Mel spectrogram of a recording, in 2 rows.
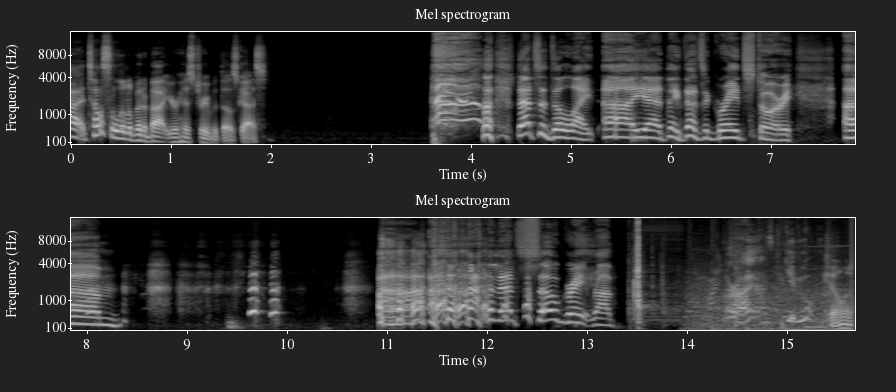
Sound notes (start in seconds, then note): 4.0 laughing; 9.4 laughing; 10.9 all laughing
